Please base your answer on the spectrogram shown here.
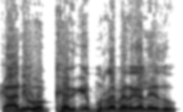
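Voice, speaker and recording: A man voicing a protective grandmother who scolds her family sharply and coaxes her granddaughter gently, in a storytelling reading. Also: medium pitch, a little slow, no room sound, studio quality, voice pushed down, lightly acted. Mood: scolding. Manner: sharp scolding, then soft coaxing.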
